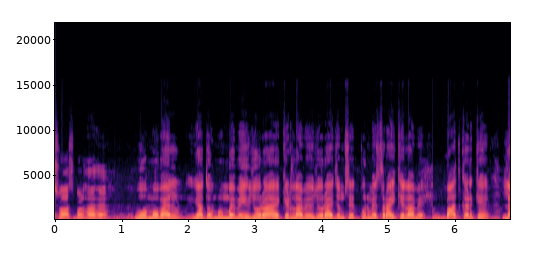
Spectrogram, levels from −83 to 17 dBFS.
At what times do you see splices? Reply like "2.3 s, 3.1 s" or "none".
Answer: 0.9 s, 5.7 s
